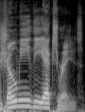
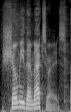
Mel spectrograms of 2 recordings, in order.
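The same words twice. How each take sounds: First: Slow stiff robot voice. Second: Slow smooth delivery. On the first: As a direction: say it like a robot, slowly. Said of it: "No, I sound like a robot". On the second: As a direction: slide it out smooth and cool. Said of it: "You're trying to be smooth with it". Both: Shown as a demonstration.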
